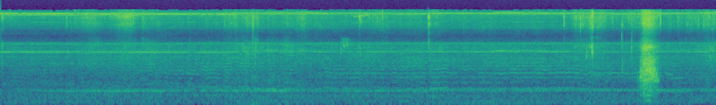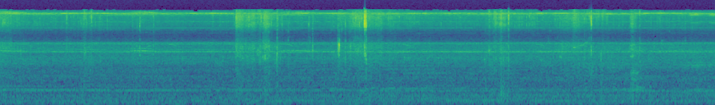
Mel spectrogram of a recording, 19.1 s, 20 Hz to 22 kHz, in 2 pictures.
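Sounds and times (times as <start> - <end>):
bees buzzing: 2.0 - 10.5.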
